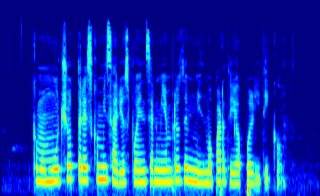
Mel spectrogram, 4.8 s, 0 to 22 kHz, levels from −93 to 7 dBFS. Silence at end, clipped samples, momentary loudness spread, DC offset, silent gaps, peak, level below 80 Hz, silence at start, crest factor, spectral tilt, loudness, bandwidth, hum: 0.6 s; under 0.1%; 11 LU; under 0.1%; none; -14 dBFS; -52 dBFS; 0.5 s; 18 dB; -6 dB/octave; -30 LUFS; 15 kHz; none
